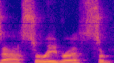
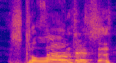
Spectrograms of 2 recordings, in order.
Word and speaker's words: Stellantis: I guess nowadays, Cerebras, I can't remember how you say it. Stellantis, Cerebras, Stellantis, Andy.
